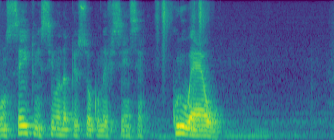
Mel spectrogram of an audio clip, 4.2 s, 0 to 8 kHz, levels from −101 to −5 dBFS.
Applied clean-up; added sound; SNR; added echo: none; Rattle (instrument); 17 dB; none.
